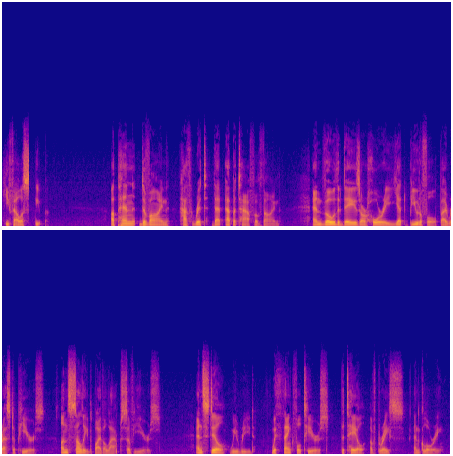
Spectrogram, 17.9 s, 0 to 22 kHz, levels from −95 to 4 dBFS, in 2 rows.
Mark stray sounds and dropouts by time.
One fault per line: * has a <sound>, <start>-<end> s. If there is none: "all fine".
* has a dropout, 0.5-0.7 s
